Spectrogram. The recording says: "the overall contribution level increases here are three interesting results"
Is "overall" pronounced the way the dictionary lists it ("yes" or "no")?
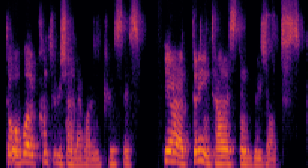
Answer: no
